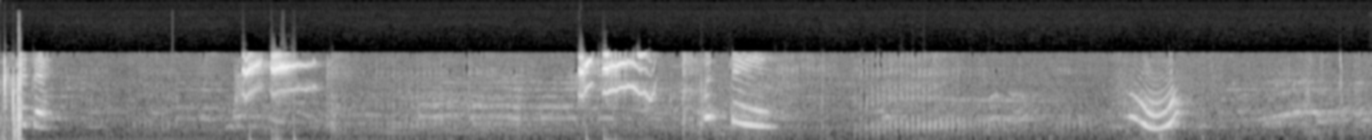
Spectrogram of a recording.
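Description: A Burmese cat gives short, high, chirpy calls that sound almost bird-like.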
